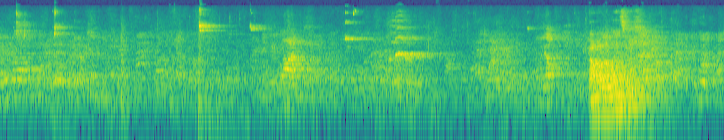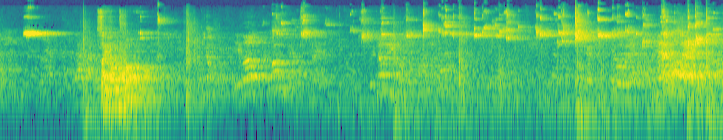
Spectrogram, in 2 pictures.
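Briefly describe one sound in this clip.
A crowd of spectators murmurs and calls out in a large echoing gym.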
